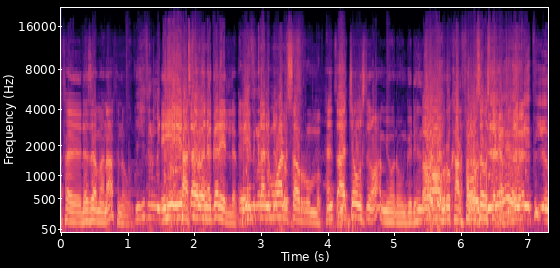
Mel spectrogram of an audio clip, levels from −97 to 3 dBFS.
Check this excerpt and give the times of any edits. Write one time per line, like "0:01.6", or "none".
none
